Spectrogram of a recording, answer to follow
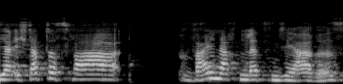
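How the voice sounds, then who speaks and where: This is a plain, everyday voice. The intonation stays fairly even. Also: woman. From Germany, Münster area. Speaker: travel YouTuber on a sponsored trip. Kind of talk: podcast interview. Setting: office.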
